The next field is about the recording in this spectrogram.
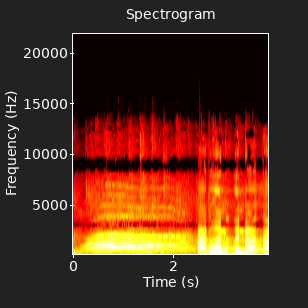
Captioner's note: audience applauding and cheering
